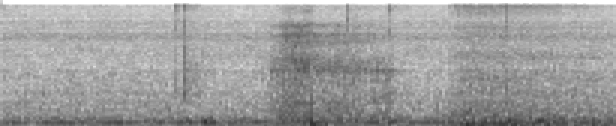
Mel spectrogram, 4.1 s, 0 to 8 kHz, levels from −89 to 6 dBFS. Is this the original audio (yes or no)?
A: no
